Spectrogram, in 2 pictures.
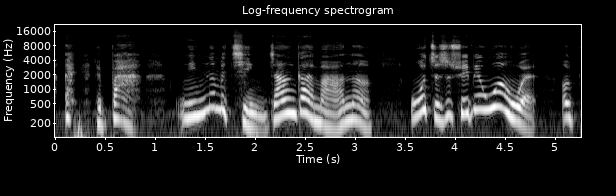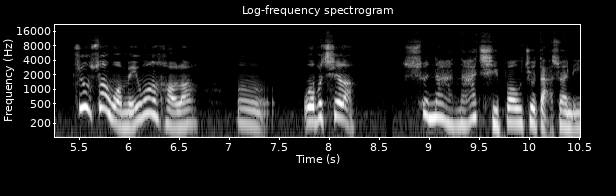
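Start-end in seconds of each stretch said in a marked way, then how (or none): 0.1-8.3 mildly flustered daughter backing off; guilty unease. A narrator's reading. Daughter stared down by her father, mildly guilty and defensive. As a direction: cover a slight nervousness with protest. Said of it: "心虚着说".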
